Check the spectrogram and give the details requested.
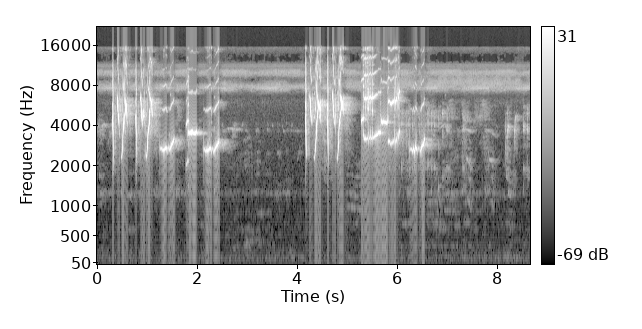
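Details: Oriental magpie-robin singing vigorously in the morning, gacor nembak style: rapid strings of sharp upswept chirps followed by lower whistled slurs, a pause, then another energetic burst with trilled notes, over a steady faint high tone.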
